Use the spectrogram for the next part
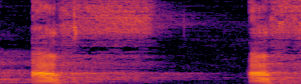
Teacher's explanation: tempat keluarnya gigi atas disentuhkan dengan bibir bawah bagian dalam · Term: huruf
